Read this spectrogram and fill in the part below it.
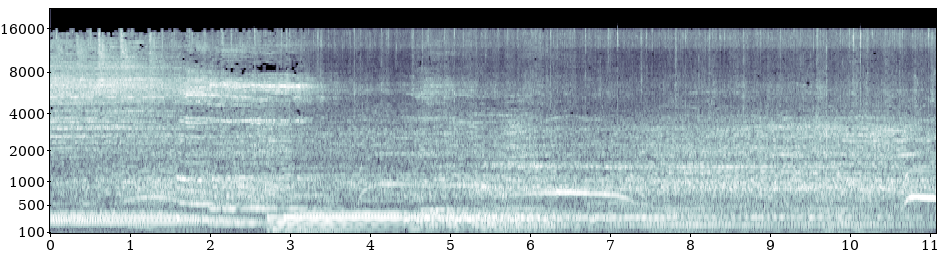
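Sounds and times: crowd cheering: 0.0 - 11.0
rock band playing: 0.0 - 11.0.

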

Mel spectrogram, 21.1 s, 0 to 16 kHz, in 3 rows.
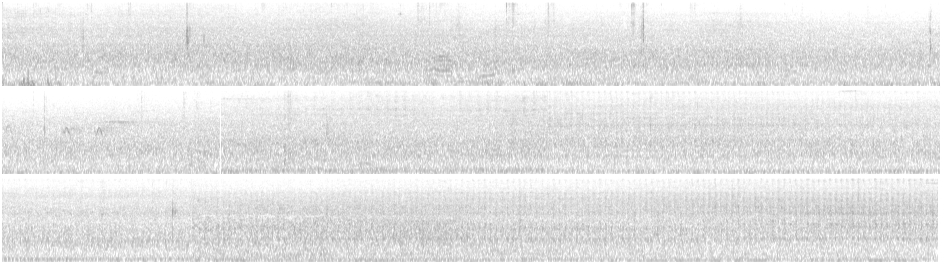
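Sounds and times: low rumble of traffic: 0.0 - 21.0.

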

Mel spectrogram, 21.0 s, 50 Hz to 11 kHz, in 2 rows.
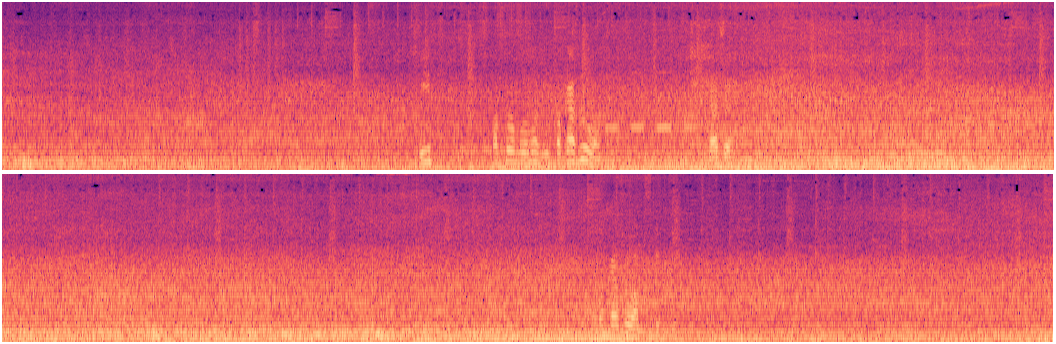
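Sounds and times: cars passing close by: 0.0 - 21.0
brief steady beep: 5.8 - 8.0.

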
